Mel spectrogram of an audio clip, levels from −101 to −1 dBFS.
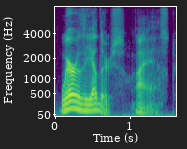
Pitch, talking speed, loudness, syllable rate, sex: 115 Hz, 220 wpm, -19 LUFS, 7.9 syllables/s, male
